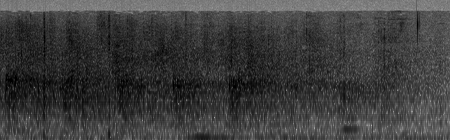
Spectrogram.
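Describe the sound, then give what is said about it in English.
Faint audience clapping after a speaker's talk, a soft, even patter of many hands that continues throughout and tapers slightly toward the end. “You got to clap again.”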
